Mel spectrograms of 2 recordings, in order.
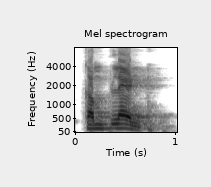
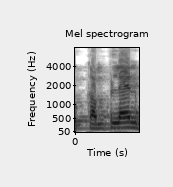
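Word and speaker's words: complaint: कंप्लेंट, ध्यान रखना, हम लोग जो कंप्लेन बोलते हैं वो गलत है, कंप्लेंट यानी टी रहता है लास्ट में, क्योंकि बहुत जगह इसका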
